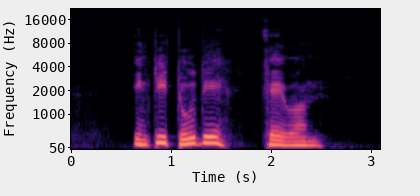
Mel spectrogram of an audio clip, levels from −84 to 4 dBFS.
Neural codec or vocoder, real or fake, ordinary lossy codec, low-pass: vocoder, 44.1 kHz, 128 mel bands, Pupu-Vocoder; fake; none; 19.8 kHz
